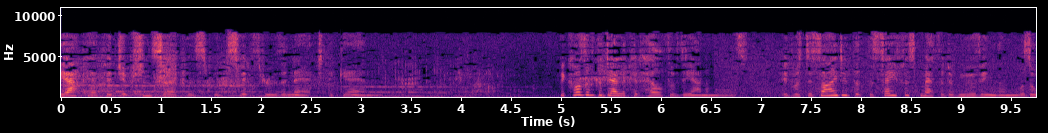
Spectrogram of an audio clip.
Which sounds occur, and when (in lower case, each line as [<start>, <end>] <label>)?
[0.00, 3.03] female speech
[0.00, 4.78] music
[0.00, 9.75] background noise
[0.91, 1.20] animal
[1.38, 1.86] generic impact sounds
[3.18, 4.75] roar
[4.96, 6.87] female speech
[4.99, 5.92] roar
[7.19, 9.75] female speech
